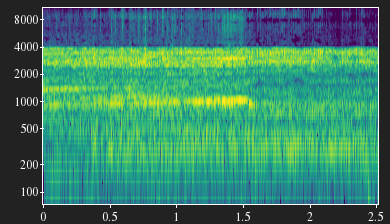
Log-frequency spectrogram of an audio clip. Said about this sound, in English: What is that sound effect? That was called dying soul.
